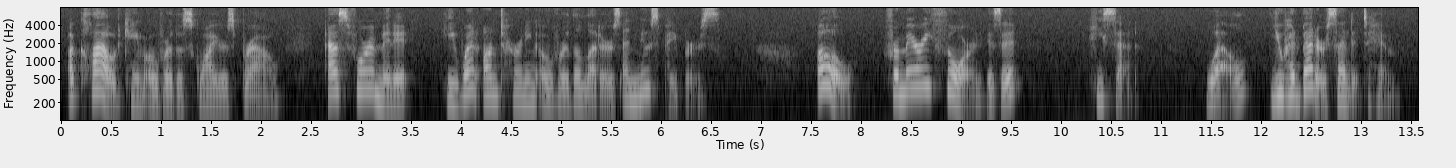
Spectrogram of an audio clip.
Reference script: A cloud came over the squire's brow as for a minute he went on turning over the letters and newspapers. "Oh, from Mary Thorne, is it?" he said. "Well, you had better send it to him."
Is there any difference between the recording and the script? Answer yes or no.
no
